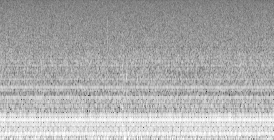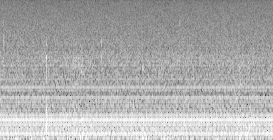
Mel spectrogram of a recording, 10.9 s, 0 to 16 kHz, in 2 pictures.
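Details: Brentwood DRF 60 solid-state record player with a test signal applied at the cartridge pins; only steady mains hum and faint static, nothing passes through. Dead signal path; foil connections are suspected broken or oxidized.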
